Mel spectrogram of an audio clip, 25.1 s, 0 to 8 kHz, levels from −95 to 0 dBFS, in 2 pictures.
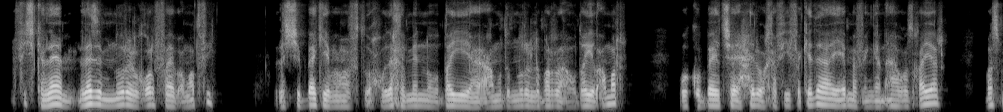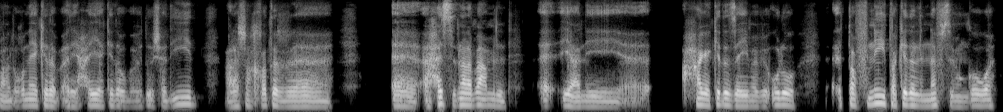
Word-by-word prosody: ما - - -24
فيش - - -3
كلام 115 -4 +3
لازم 135 +2 +4
نور 130 +2 +1
الغرفة 115 0 -1
يبقى 95 - -4
مطفي، 120 - -7 0.8
الشباك 125 +4 +1
يبقى 105 -2 -1
مفتوح 105 0 -8
وداخل 115 +1 -1
منه 110 -4 -6
ضي 110 -3 +1
عمود 95 +4 -4
النور 110 +2 -5
اللي 105 0 -5
برا 110 +1 -3
أو 95 - -10
ضي 110 +1 +1
القمر، 145 +8 -2 0.6
وكوباية 110 +2 0
شاي 110 -2 +2
حلوة 115 0 0
خفيفة 115 0 -7
كده 125 0 +2
يا 115 0 +1
إمّا 115 -3 -3
فنجان 100 0 -9
قهوة 110 -1 -5
صغير، 140 +8 0 0.5
باسمع 115 -5 -3
الأغنية 115 +3 -2
كده 110 0 +2
بأريحية 110 +3 -1
كده 115 +1 -4
وبهدوء 105 0 -8
شديد 130 +6 -3 0.4
علشان - - -1
خاطر، 120 0 +2 1.4
آآ، 105 -3 +2
أحس 140 -4 +7
إن 125 +3 +2
أنا 120 -1 +9
باعمل 120 -4 +3 0.4
أ - - +1 0.2
يعني 100 -3 0 0.8
حاجة 125 -2 +6
كده 130 +3 +3
زي 110 -2 +2
ما 105 0 -5
بيقولوا 120 +3 +2 0.7
تفنيطة 150 +3 +3
كده 125 -1 +6
للنفس 115 +1 0
من 100 -1 -7
جوا 115 0 +2
110 Hz, 135 wpm, -24 LUFS, 105-120 Hz, 1.4 s, أنا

